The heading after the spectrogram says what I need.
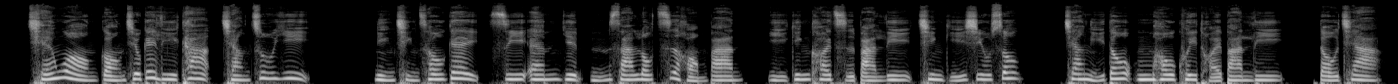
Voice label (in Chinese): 韶关客家话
